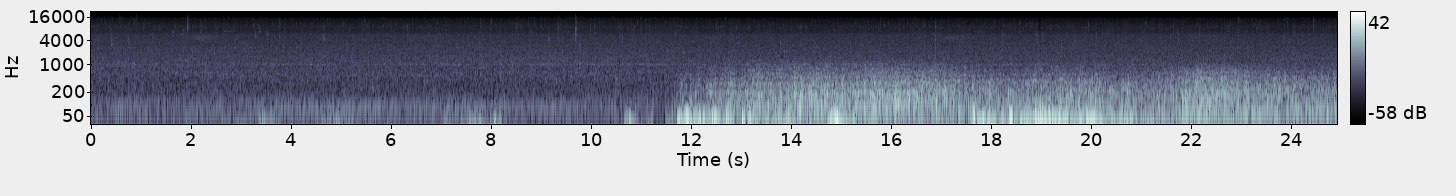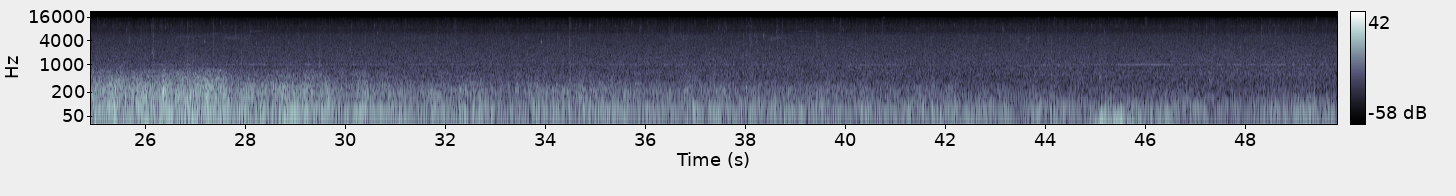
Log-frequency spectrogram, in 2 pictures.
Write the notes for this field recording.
Nobody will EVER top Michael Oster's "Suburban Thunder" for the absolute best recording of a thunderstorm: Nevertheless, when a front blew through this morning, it announced itself with a clap of thunder so massive that it shook my house to its foundations and scared the shit out of me. I knew I HAD to try to get a piece of it. It's not in any danger of unseating Oster, but there were some nice rolling tumblers up high in the atmosphere, and on a big stereo the subsonic content is palpable. Major elements: * Birds, * Thunder, * Rain hitting the dry gutters, * 55-in. Corinthian Bells wind chimes, * A distant dog, * Distant leaf blowers, * Aircraft, * Cars and a truck, Here's an interesting thing. Another Radio Aporee user, "Cathartech" (AJ Lindner), caught the very same thunderstorm as me: He says he started his recording at 7:50 a.m., while mine started at 8:45 a.m., some fifty-five minutes later.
